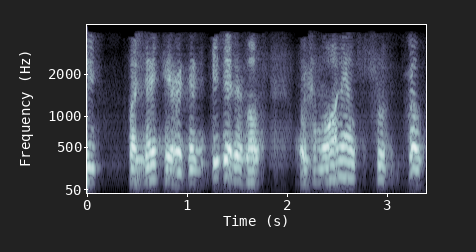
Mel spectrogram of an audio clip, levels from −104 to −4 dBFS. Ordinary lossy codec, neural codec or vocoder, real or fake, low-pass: MP3, 32 kbps; codec, 16 kHz, 1 kbps, FreqCodec, smaller model; fake; 3.6 kHz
